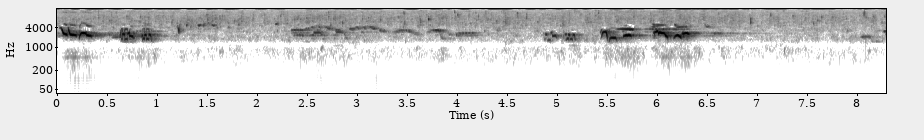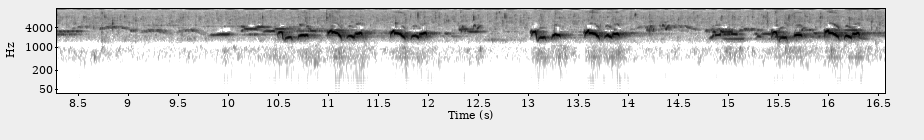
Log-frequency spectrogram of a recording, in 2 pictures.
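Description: Songbird singing: short, quick warbling phrases separated by pauses, coming more often in the second half.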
